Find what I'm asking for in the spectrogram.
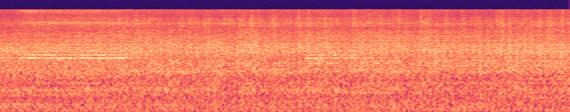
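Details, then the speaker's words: Suzuki Swift just started after fuel line, spark plug and cap refitted, before idle tuning: loud steady fast roar with no rise or fall; idle set too high, about to be adjusted with a screwdriver. "এবার চলুন গাড়িটা heavy জোরে আছে, আমি এখান থেকে টিউনিংটা করবো।"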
